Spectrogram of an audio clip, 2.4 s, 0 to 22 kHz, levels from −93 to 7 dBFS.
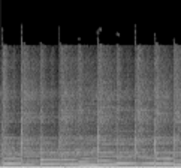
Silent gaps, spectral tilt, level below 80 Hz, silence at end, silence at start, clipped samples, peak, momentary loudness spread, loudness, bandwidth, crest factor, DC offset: none; -5.5 dB/octave; -16 dBFS; 0 s; 0 s; under 0.1%; -6 dBFS; 2 LU; -18 LUFS; 16.5 kHz; 8 dB; under 0.1%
